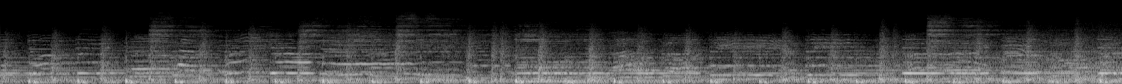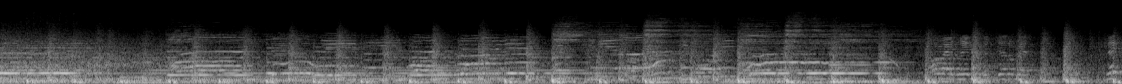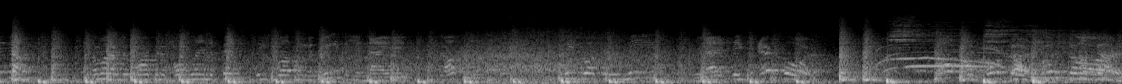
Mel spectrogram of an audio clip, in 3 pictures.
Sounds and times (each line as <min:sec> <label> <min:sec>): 0:16.8 Young Marines practicing for parade 0:27.0
0:28.4 Young Marines practicing for parade 0:33.6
